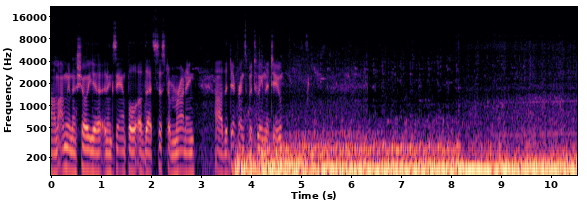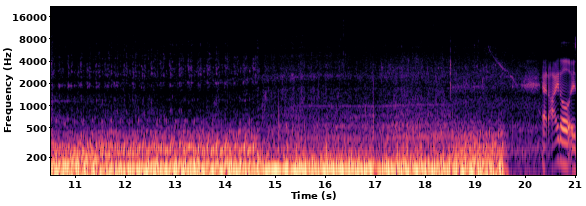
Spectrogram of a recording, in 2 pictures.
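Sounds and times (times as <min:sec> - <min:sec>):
boat engine idling: 0:03.6 - 0:19.8.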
